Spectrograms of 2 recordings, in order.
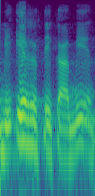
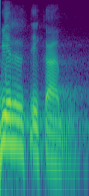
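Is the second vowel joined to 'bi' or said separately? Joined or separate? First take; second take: separate; joined. First: An extra separate vowel follows 'bi'. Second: 'Bi' runs straight into 'rtikabi'. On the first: The speaker calls it wrong. "jangan biirtikabi" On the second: The speaker calls it right. "tapi langsung birtikabi"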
